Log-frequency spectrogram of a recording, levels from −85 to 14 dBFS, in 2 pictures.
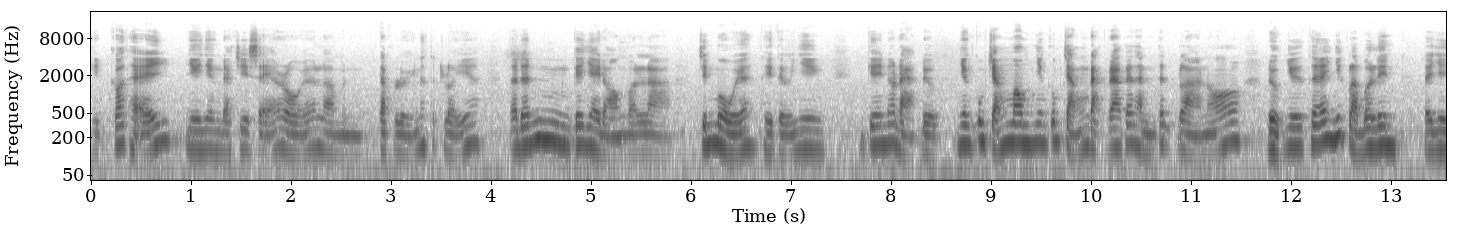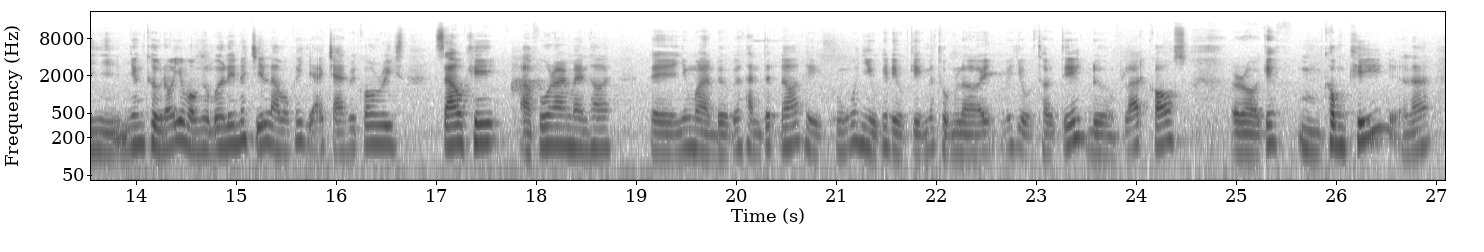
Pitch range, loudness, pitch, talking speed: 120-160 Hz, -26 LUFS, 140 Hz, 235 wpm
